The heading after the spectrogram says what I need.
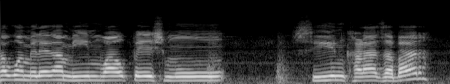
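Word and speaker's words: موسى: मिलेगा मीम वाव पेश म सीन खड़ा जबर सा मूसा क्या लिखा मिलेगा मूसा तो ये देखें यहां ये जो य लिखा है ना ये साइलेंट तो फिर क्या पढ़ने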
